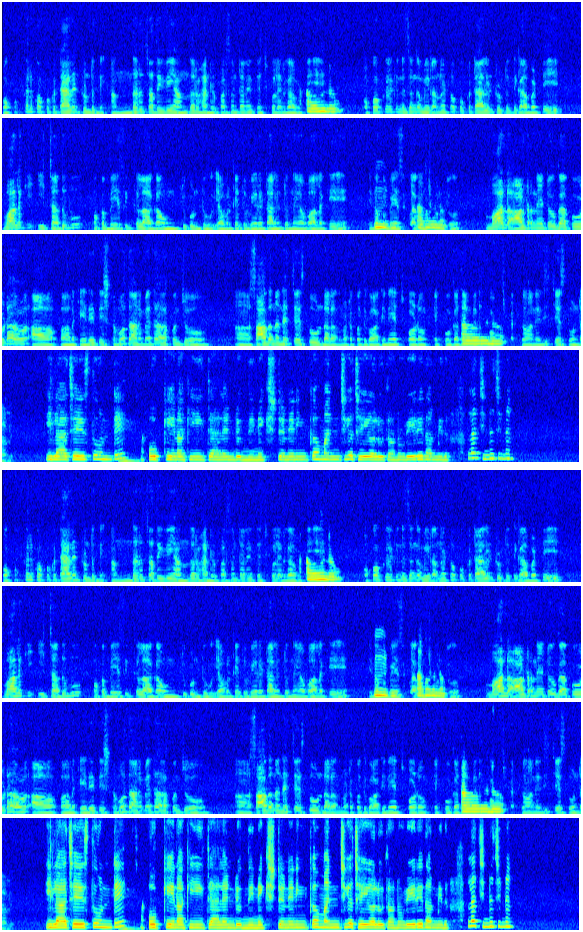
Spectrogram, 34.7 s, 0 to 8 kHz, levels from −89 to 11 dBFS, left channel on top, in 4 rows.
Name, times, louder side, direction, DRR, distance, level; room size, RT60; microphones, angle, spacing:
voice 1, 0.0-4.8 5.4-8.4 8.7-13.9 14.2-15.5 15.9-20.5 20.9-24.6 25.2-26.2 27.8-28.1, left 1 dB, 10° left, 0.6 m, -40 dB
voice 2, 4.6-5.1 14.3-14.6 14.9-15.3 24.3-24.9 26.7-27.9 28.3-33.7, right 4 dB, 80° right, 0.4 m, -27 dB
3.7 x 2.8 x 2.2 m
head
